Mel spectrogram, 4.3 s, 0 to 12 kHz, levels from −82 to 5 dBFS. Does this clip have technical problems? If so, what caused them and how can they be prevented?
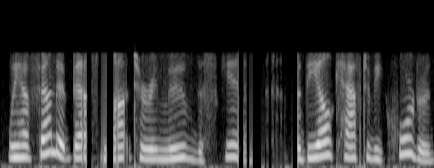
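Yes. Packet loss filled with silence chops the speech at 0.82–1.26 s and 2.38–2.98 s into hard-edged holes up to 80 and 100 ms long, fitting 20 ms packets. Unlike concealed loss, nothing bridges the gaps. Forward error correction or loss concealment would prevent it.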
